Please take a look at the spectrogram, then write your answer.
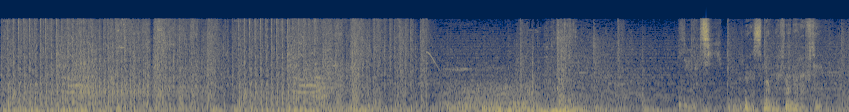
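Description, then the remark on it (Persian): Dense bursts of machine-gun fire rattle almost continuously, loud, with scattered single shots mixed in, while people shout over the chaos as they are ordered to fire at the vests. “اجاب به جلیقه ها شلیک کنید.”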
